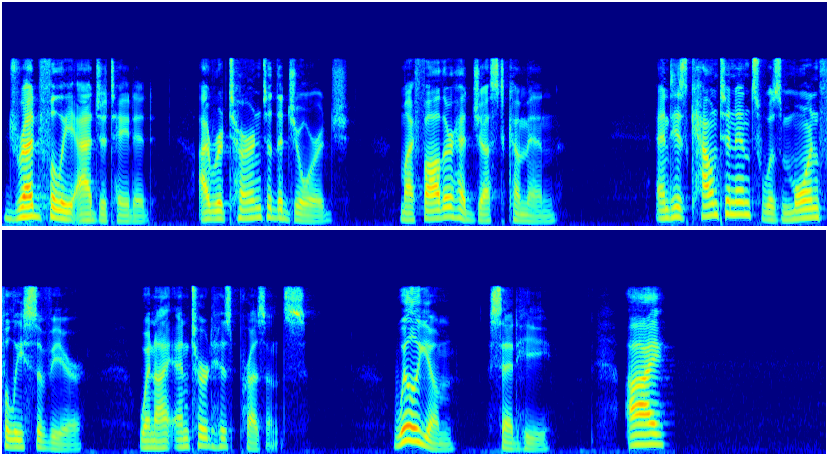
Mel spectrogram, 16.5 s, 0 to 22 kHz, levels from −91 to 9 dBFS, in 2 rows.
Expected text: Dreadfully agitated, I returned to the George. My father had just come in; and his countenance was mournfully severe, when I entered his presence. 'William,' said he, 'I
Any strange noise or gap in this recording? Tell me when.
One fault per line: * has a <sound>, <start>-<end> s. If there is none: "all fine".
all fine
